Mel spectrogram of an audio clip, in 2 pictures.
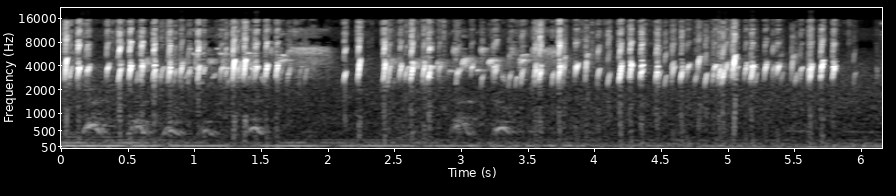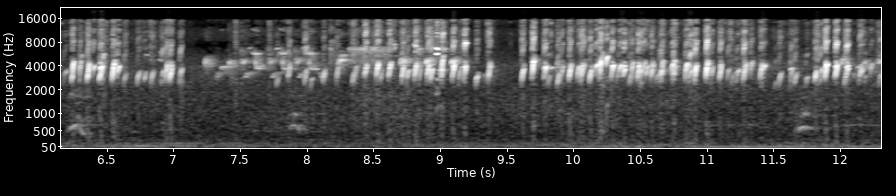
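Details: European goldfinch singing a long batbata twitter, a restless run of sharp high chirps, trills and jingling notes with brief breaks. Soft low cooing notes drift in faintly at times.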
